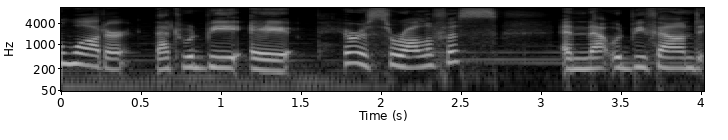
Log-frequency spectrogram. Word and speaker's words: Parasaurolophus: even, Can dare we- I say, beautiful pronunciation. Yeah, can we hear that Thank one more you. time? What was that? Parasaurolophus.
